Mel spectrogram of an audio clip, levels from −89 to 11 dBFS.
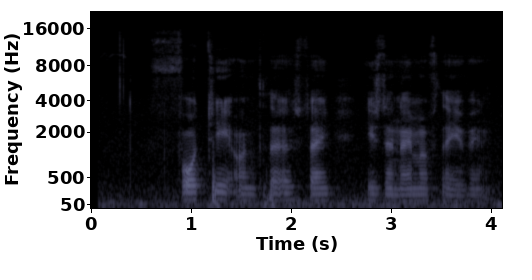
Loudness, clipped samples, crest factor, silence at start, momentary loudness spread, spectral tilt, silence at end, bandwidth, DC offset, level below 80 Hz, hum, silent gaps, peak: -53 LUFS; under 0.1%; 24 dB; 0.05 s; 11 LU; -3 dB/octave; 0 s; 16 kHz; under 0.1%; -70 dBFS; none; none; -32 dBFS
